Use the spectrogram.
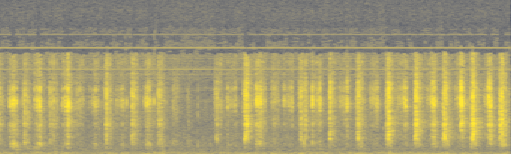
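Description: A wooden stylus scratches rapid strokes into the black coated page of a spiral scratch art pad of wax-coated paper, drawing an ice cream cone. Quick, bright, dry scratching strokes come in an uneven rhythm, with a short lull partway through before the strokes pick up again. The sound is quiet.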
